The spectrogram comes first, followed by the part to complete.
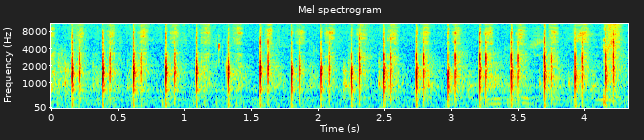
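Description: Soft pastel stick scratching across paper in quick, even back-and-forth strokes, about five or six a second.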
